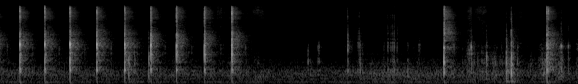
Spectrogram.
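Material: Plastic.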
